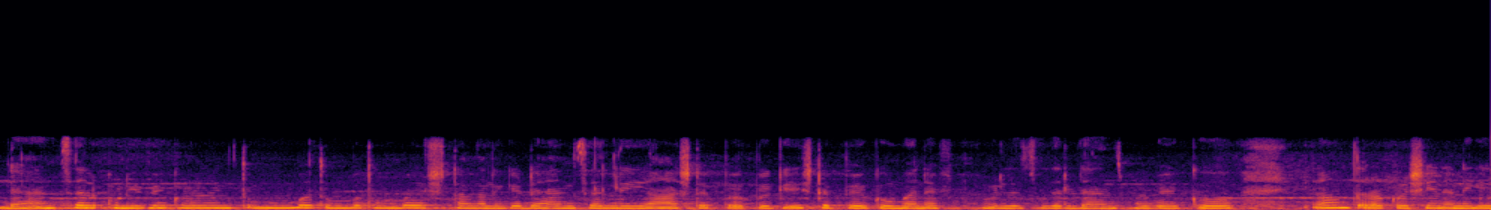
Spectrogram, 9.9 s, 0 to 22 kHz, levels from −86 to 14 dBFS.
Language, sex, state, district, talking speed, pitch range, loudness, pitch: Kannada, female, Karnataka, Chamarajanagar, 145 wpm, 230-255 Hz, -14 LUFS, 240 Hz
